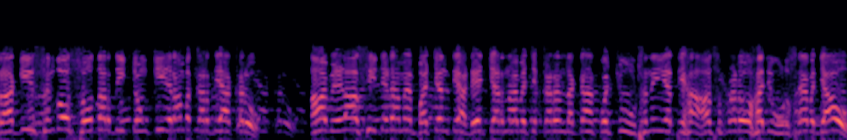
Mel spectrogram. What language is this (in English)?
Hindi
